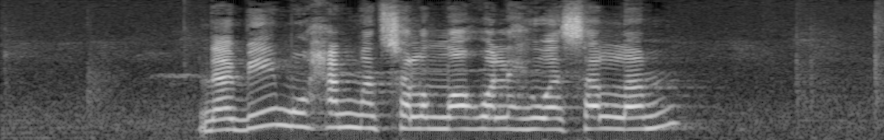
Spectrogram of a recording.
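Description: A middle-aged woman chants in a steady, melodic voice close to a microphone.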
